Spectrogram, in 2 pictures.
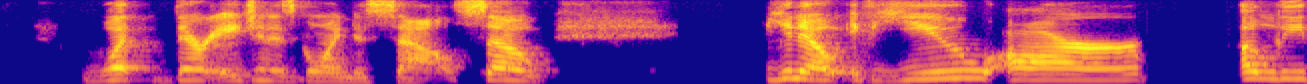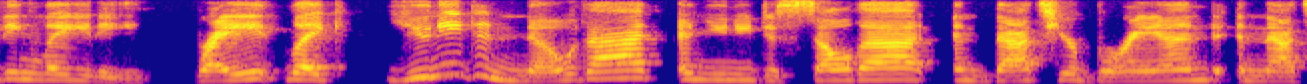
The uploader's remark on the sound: In this excerpt, from one of our monthly VIP Live Zoom calls with the 10,000 NOs Insiders Community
